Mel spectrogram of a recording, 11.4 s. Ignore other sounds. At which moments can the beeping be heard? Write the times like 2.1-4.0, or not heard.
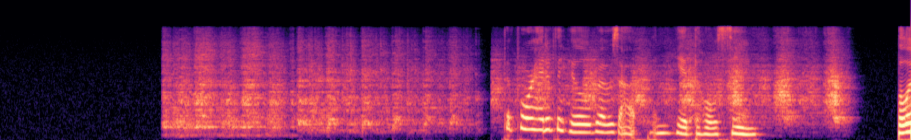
not heard.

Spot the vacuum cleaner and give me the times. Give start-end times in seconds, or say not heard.
not heard.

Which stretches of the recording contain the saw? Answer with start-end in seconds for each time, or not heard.
2.0-10.7.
